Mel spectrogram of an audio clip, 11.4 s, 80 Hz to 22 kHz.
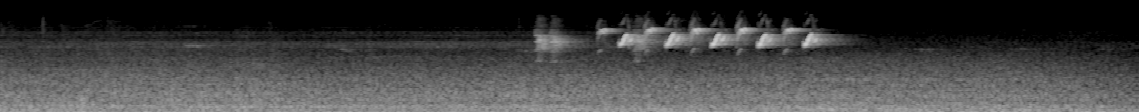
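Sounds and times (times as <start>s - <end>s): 
steady background hiss: 0.0s - 11.3s
bird calling high thin down-slurred chirps: 5.3s - 8.5s.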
